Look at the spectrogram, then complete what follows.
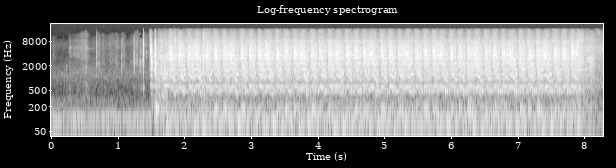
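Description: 1985 Pontiac Fiero's 2.5-litre Iron Duke four-cylinder turned over by its starter, starting about a second and a half in and cranking steadily for about six and a half seconds without firing. No fuel comes from the disconnected fuel line: the fuel pump is not delivering fuel.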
